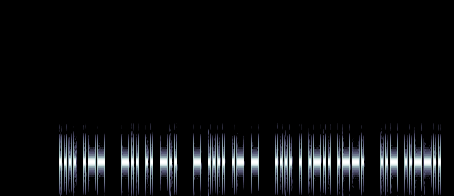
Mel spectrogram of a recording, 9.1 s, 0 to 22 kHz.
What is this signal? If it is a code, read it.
Morse code, heard as a keyed tone, about 25 wpm, 700 Hz. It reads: HW DID THAT HELP U?
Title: Sentences from Top 200 Words and Abbreviations 25wpm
